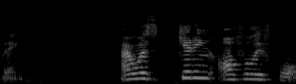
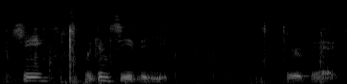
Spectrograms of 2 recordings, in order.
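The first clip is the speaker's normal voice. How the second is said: hushed aside over the picture; whisper; 4 semitones lower, 7 dB quieter than usual. Real, not acted. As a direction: whisper as you point to the page.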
